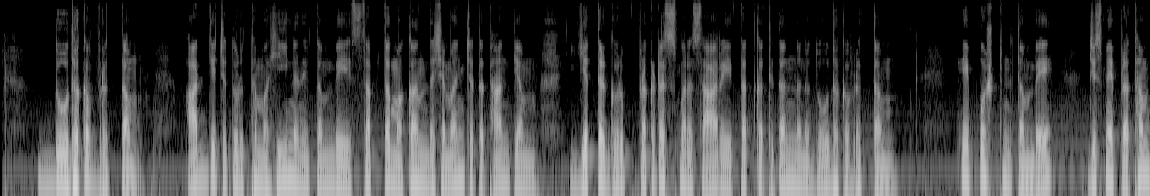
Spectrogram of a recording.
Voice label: dodhaka, Sanskrit metres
